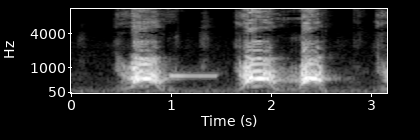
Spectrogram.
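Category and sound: animal, dog barking and growling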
